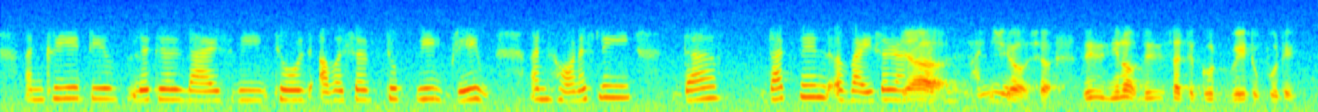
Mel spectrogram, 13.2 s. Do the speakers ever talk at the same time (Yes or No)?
Yes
